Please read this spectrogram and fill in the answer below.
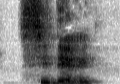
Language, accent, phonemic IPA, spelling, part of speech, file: French, Canada, /si.de.ʁe/, sidérer, verb, LL-Q150 (fra)-sidérer.wav
- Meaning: 1. to dumbfound, flummox 2. to consternate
